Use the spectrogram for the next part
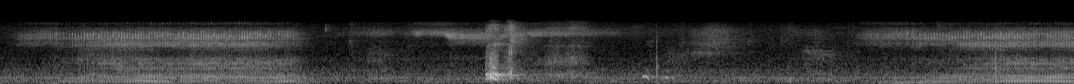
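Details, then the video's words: South African Boerboel Klein Sandfontein Daniel, a one-year-old dog, resting after a hard working day: soft, breathy snoring as broad hissing swells that fade and return, with a brief louder snort midway. "Бурбуль храпит"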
